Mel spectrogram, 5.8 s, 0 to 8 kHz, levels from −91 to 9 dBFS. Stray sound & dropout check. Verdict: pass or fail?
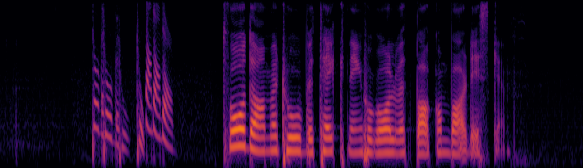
fail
